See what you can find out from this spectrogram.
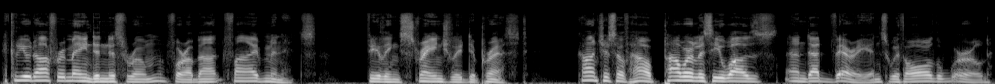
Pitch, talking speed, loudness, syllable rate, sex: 135 Hz, 150 wpm, -17 LUFS, 4.8 syllables/s, male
